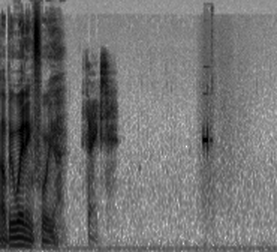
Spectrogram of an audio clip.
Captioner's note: mobile beeps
